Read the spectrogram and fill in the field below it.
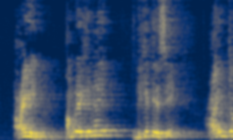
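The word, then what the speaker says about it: ع: বেরোবে, বাতাস বেরোবে, এবং আইনটা বের করার সময় আমাদেরকে কণ্ঠনালীর এই মাঝখান হইতে উচ্চারিত করতে হবে আইন।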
